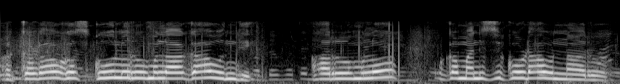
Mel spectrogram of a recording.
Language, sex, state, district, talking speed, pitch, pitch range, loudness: Telugu, female, Andhra Pradesh, Annamaya, 115 wpm, 275 Hz, 245-290 Hz, -12 LUFS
